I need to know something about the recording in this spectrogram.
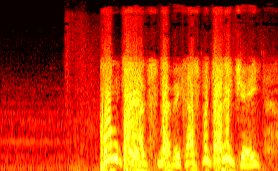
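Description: A man speaks loudly and with excitement into a close microphone.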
